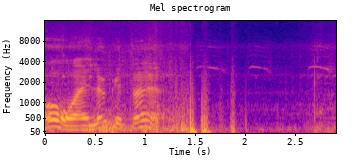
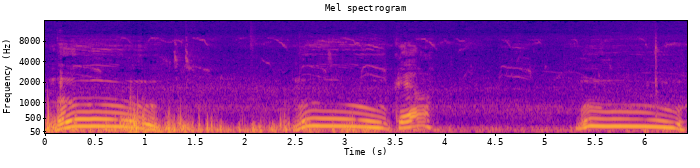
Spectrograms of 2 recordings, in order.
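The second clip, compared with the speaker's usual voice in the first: high drawn-out moo; cow moo; 8 semitones higher, much slower than usual. Shown as a demonstration.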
